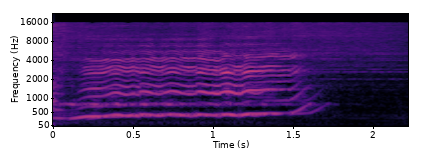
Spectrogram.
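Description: Female soul singer holding one long note with vibrato, almost unaccompanied; the note slides upward and fades out about a second and a half in.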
